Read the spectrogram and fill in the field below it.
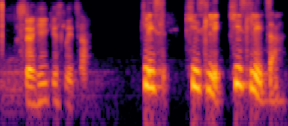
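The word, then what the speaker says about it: Kyslytsya: UN, and I don't know exactly how to pronounce his name. Sergey Kislitsa. Sergey Kislitsa. Kislitsa.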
